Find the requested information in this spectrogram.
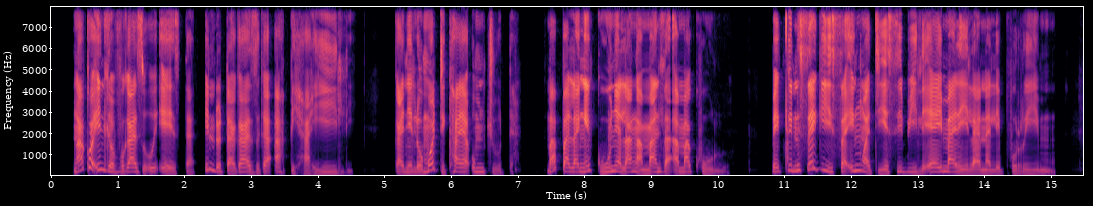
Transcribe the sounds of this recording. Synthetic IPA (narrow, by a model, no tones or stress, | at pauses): ŋakʰɔind͡ɮʱovuɣaziuʔɛsd̥ʱʼaindʱɔd̥ʱaɣaziɣaʔab̥ʱihajiːli | ɣaɲɛlɔmod̥ʱikʰajaʔum̩d̥ʒ̥ʱuːd̥ʱḁ | βab̥ʱalaŋeɡ̥ʱuɲalaŋamand͡ɮʱa̰ʔamakʰuːlu | βeǃiniseɣisaʔiŋ͡ǀwad̥ʱijesiβiliɛjajimalɛlanalepʰuriːmɔ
